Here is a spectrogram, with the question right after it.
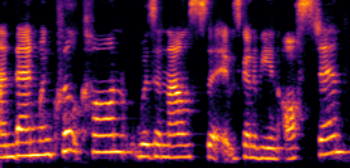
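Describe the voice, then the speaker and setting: A woman with a fairly high, somewhat breathy voice talks at a fairly quick pace, her pitch swinging very widely. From northwest England, Liverpool. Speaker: fabric shop owner. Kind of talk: interview conversation. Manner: hesitant, many fillers.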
